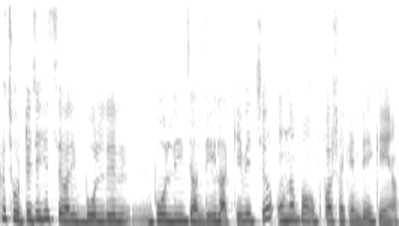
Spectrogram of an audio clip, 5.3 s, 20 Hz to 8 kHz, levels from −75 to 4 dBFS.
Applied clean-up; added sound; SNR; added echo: none; none; none; none.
